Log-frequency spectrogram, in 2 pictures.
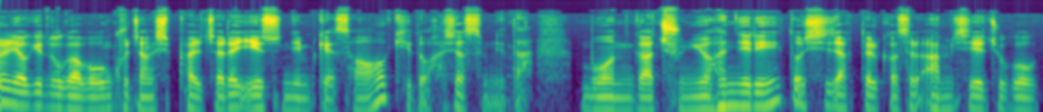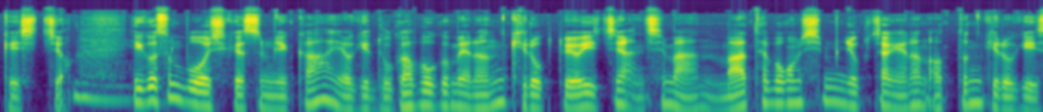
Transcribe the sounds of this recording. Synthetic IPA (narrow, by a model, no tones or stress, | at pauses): ɯɭjʌɡinuɡaboɡɯmkud͡ʑaŋɕʰi̥pʰaɭt͡ɕ͈ʌɾe̞jʔe̞sʰuɲimk͈e̞sʰʌkido̰haɕʰʌs͈ɯmɲḭd̥amuʌnɡat͡ɕuŋjoɦaniɾit͈oɕʰid͡ʑak̚t͈we̞ɭk͈ʌsʰɯɭʔa̰mɕʰiɦe̞d͡ʑuɡoke̞ɕʰi̥d͡ʑjo̰iɡʌsʰɯnmuʌɕʰi̥ɡ̥e̞s͈ɯmɲik͈ajʌɡinuɡaboɡɯme̞nɯnkiɾok̚t͈wejʌit̚t͡ɕ͈iant͡ɕʰimanmatʰe̞boɡɯmɕʰimɲuk̚t͡ɕ͈aŋenɯnʔʌ̰t͈ʌnkiɾoɡiːs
